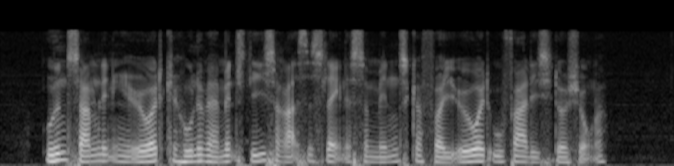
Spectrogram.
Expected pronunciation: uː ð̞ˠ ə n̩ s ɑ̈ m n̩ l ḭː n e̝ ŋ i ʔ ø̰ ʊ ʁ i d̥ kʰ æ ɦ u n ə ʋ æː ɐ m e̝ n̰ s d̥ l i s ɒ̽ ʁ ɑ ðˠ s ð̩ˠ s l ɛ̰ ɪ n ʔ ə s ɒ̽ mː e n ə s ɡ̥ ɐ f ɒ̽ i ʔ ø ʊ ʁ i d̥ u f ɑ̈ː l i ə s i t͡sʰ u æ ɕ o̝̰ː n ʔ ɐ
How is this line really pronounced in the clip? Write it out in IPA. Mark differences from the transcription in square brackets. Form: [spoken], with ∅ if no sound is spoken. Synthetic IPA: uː ð̞ˠ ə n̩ s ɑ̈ m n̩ l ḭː n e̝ ŋ i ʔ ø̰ ʊ ʁ i d̥ kʰ æ ɦ u n ə ʋ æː ɐ m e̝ n̰ s d̥ l [iː] s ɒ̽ ʁ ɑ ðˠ s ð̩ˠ s l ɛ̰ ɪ n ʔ ə s ɒ̽ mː e n ə s ɡ̥ ɐ f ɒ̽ i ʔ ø ʊ ʁ i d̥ u f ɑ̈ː l i ə s i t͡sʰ u æ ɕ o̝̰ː n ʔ ɐ

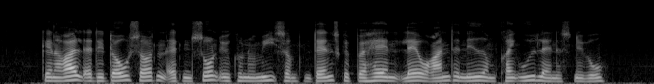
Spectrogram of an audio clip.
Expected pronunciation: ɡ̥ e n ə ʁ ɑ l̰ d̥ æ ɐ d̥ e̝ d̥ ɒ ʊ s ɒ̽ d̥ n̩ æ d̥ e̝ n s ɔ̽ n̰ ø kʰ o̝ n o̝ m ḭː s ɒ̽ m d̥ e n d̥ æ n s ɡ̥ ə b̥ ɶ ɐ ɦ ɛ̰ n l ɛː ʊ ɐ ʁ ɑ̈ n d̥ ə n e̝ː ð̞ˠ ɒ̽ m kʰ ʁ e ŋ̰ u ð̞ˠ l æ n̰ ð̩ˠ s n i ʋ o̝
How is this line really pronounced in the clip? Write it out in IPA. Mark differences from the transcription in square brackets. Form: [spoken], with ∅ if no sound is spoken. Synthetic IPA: ɡ̥ e n ə ʁ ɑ l̰ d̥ æ ɐ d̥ e̝ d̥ ɒ ʊ s ɒ̽ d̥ n̩ æ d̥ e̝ n s ɔ̽ n̰ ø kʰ o̝ n o̝ m ḭː s ɒ̽ m d̥ e n d̥ æ n s ɡ̥ ə b̥ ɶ ɐ ɦ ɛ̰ n l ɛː ʊ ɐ ʁ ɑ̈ n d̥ ə n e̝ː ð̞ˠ ɒ̽ m kʰ ʁ e ŋ̰ u ð̞ˠ l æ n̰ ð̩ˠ s n i ʋ o̝

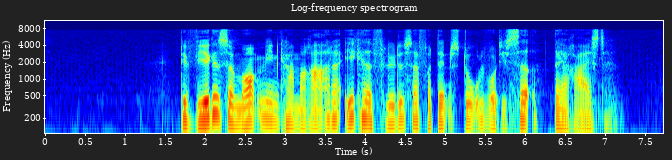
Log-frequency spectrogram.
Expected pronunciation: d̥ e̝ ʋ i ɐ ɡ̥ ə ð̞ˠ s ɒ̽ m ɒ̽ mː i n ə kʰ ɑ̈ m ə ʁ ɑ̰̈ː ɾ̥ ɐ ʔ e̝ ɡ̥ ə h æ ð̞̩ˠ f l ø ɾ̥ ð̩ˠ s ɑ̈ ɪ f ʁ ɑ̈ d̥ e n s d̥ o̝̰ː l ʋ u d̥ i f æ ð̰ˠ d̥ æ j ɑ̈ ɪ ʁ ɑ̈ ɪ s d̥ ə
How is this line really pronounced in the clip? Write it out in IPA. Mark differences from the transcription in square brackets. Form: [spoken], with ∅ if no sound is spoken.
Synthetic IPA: d̥ e̝ ʋ i ɐ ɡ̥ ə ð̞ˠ s ɒ̽ m ɒ̽ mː i n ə kʰ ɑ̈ m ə ʁ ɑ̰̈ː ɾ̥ ɐ ʔ e̝ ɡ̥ ə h æ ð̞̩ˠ f l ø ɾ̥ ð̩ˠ s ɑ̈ ɪ f ʁ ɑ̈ d̥ e n s d̥ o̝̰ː l ʋ [ɒ] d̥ i [s] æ ð̰ˠ d̥ æ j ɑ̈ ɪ ʁ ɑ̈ ɪ s d̥ ə

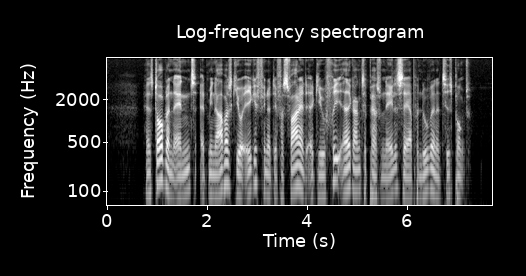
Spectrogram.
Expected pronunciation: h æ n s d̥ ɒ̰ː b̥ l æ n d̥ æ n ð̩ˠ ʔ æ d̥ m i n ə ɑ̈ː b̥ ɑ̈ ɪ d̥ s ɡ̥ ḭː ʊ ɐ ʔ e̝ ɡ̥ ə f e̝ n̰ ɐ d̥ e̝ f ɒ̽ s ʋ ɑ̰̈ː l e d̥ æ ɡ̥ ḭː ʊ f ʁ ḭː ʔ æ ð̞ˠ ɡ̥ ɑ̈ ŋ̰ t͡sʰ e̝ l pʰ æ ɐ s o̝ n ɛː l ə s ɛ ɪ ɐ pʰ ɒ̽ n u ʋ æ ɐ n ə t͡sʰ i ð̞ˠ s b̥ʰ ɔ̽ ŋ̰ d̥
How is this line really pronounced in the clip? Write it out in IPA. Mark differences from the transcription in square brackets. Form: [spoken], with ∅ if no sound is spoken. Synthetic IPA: h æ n s d̥ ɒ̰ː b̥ l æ n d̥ æ n ð̩ˠ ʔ æ d̥ m i n ə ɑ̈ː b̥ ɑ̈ ɪ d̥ s ɡ̥ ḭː ʊ ɐ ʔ e̝ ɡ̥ ə f e̝ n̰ ɐ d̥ e̝ f ɒ̽ s ʋ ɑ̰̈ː l [i] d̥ æ ɡ̥ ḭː ʊ f ʁ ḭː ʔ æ ð̞ˠ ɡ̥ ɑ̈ ŋ̰ t͡sʰ e̝ l pʰ æ ɐ s o̝ n ɛː l ə s ɛ ɪ ɐ pʰ ɒ̽ n u ʋ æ ɐ n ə t͡sʰ i ð̞ˠ s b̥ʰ ɔ̽ ŋ̰ d̥

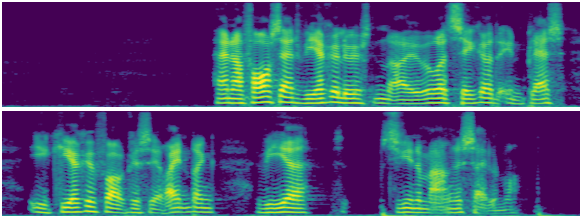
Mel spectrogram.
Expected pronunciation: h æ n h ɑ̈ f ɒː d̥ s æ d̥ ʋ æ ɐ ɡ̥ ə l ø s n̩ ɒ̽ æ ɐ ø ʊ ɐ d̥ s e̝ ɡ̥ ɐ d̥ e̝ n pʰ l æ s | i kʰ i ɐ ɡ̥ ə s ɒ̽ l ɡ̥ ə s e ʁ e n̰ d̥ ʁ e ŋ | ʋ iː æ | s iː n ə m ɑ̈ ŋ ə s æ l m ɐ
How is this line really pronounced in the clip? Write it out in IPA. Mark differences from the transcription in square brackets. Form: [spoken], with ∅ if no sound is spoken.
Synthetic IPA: h æ n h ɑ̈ f ɒː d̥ s æ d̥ ʋ [i] ɐ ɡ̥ ə l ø s n̩ ɒ̽ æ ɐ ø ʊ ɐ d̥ s e̝ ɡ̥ ɐ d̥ e̝ n pʰ l æ s | i kʰ i ɐ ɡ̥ ə [f] ɒ̽ l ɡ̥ ə s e ʁ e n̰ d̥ ʁ e ŋ | ʋ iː æ | s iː n ə m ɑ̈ ŋ ə s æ l m ɐ

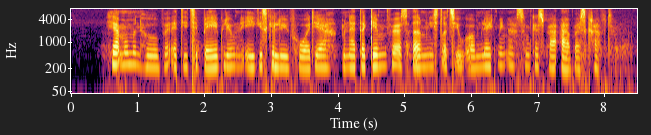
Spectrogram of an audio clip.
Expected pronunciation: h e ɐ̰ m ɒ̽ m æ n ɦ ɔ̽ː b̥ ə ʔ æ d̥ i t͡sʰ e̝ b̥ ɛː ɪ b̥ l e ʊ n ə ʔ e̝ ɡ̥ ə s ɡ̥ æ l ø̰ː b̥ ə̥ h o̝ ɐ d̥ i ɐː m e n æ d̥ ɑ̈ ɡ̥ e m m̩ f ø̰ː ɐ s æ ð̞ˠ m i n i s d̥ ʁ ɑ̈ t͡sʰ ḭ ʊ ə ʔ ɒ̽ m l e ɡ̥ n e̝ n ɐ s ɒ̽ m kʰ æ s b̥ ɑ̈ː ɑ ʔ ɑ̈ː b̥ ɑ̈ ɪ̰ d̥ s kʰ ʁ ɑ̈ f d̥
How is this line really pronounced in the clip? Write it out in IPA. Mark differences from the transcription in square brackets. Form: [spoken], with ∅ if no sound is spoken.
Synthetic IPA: h e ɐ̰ m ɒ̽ m æ n ɦ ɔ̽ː b̥ ə ʔ æ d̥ i t͡sʰ e̝ b̥ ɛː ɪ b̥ l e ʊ n ə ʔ e̝ ɡ̥ ə s ɡ̥ æ l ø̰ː b̥ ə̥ h o̝ ɐ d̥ i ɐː m e n æ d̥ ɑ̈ ɡ̥ e m m̩ f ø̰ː ɐ s æ ð̞ˠ m i n i s d̥ ʁ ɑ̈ t͡sʰ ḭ ʊ ə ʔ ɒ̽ m l e ɡ̥ n e̝ [ŋ] ɐ s ɒ̽ m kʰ æ s b̥ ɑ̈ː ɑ ʔ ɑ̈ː b̥ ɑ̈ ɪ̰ d̥ s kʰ ʁ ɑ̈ f d̥

